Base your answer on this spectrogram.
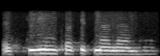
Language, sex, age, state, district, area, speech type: Hindi, female, 60+, Bihar, Vaishali, urban, conversation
